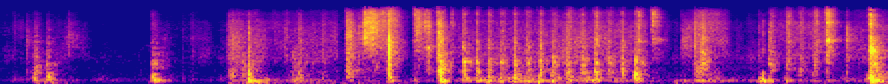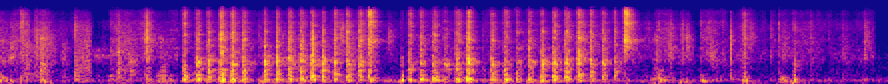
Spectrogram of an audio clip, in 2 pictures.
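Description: Scissors cutting through brocade upholstery fabric in long runs of quick, crunchy snips with short pauses between, and the fabric rustling as it is handled. One sharp knock about nine seconds in.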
